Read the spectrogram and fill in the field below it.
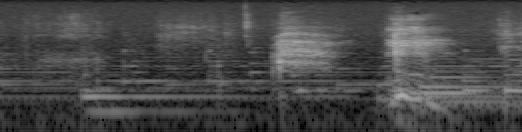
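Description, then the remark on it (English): Someone clears their throat, a low rasping rumble and then a second harder, louder rasp a moment later, with no talking. “Some of this coffee might help clear my throat a little, some of this warm coffee.”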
